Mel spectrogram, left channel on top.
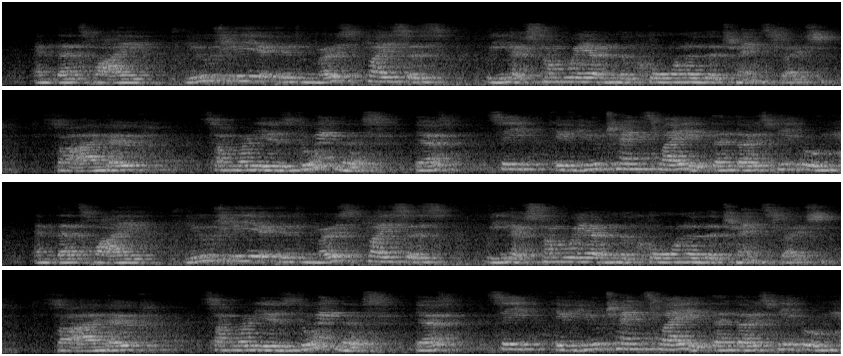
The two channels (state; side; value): normal; both; correlation 0.61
